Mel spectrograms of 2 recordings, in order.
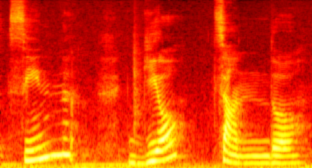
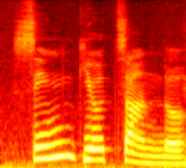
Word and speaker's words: singhiozzando: How do you pronounce that again? Yeah, it's a hard one. So it's Singhiozzando. Singhiozzando.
